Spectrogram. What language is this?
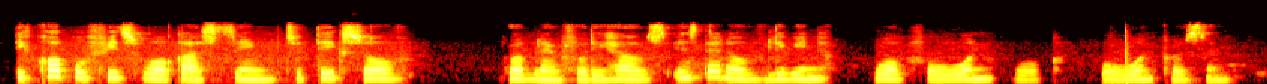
Nigerian Pidgin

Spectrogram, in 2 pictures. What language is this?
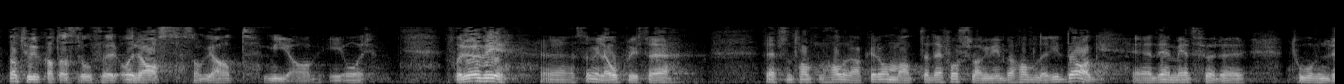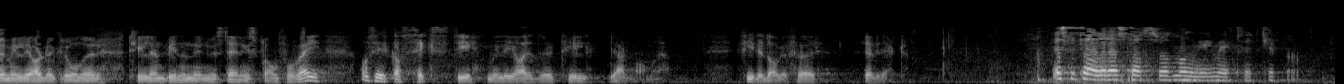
Norwegian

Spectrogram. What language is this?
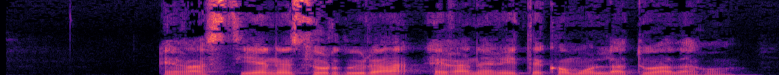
Basque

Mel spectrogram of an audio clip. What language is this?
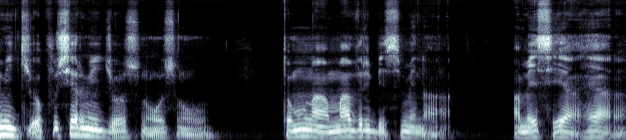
Bomu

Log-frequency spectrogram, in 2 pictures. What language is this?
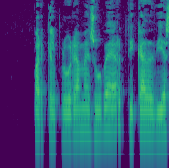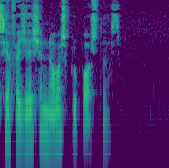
Catalan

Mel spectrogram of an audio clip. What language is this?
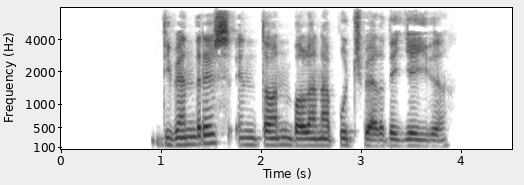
Catalan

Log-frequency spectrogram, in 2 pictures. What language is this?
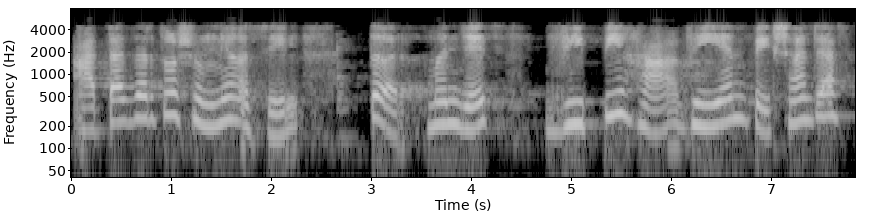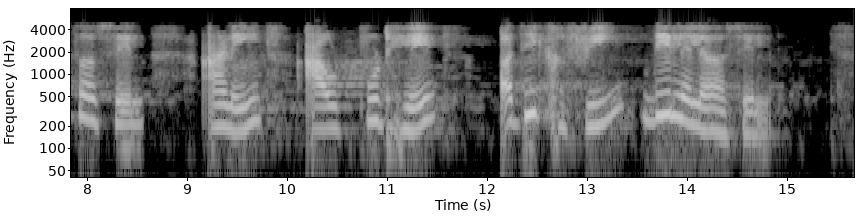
Marathi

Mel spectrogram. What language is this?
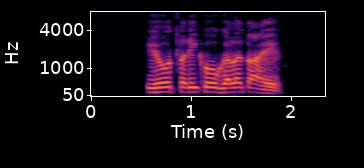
Sindhi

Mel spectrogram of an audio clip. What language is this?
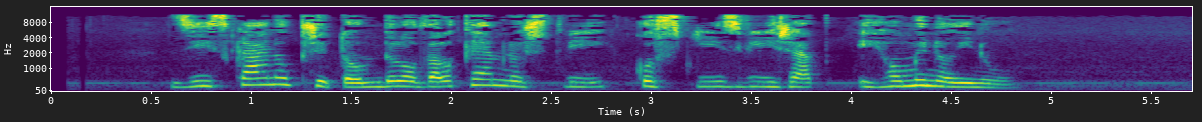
Czech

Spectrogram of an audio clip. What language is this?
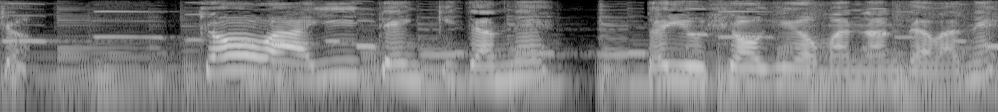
Japanese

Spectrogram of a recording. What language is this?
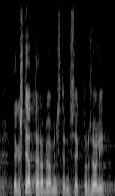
Estonian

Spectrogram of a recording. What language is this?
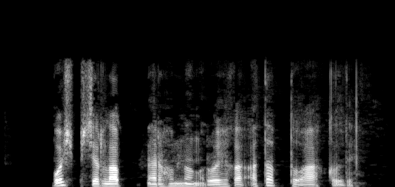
Uyghur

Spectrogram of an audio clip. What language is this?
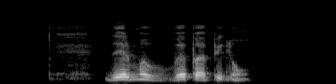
Kalkoti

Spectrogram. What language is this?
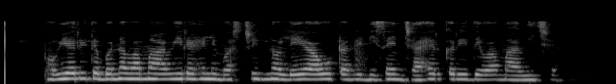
Gujarati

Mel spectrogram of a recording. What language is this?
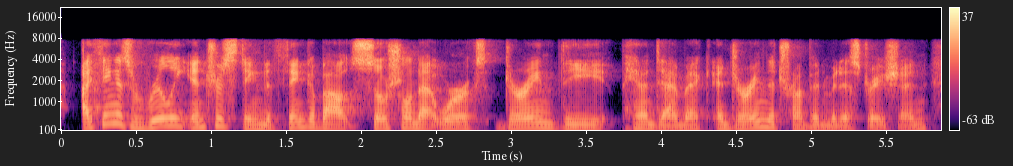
English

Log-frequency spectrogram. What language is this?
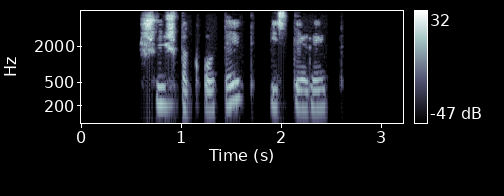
Mari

